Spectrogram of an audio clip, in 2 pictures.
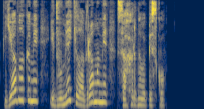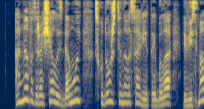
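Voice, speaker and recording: Lively woman narrating a storybook. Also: mid-range voice, no echo, clean studio sound. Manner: lively and playful, with a wide range of expression. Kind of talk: expressive storybook reading.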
